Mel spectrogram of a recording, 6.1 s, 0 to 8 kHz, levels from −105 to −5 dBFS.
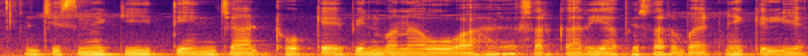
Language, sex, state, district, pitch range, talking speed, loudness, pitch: Hindi, male, Chhattisgarh, Raipur, 100-110 Hz, 140 wpm, -19 LUFS, 105 Hz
